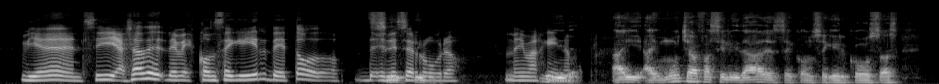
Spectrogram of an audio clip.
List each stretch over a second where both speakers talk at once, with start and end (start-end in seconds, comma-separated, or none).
none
